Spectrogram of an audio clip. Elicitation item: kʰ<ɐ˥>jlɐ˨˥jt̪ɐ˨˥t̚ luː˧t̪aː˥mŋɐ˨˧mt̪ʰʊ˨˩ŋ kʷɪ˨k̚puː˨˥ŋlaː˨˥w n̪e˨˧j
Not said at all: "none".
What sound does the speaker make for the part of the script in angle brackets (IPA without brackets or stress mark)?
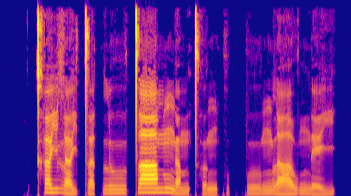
ɐ˥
